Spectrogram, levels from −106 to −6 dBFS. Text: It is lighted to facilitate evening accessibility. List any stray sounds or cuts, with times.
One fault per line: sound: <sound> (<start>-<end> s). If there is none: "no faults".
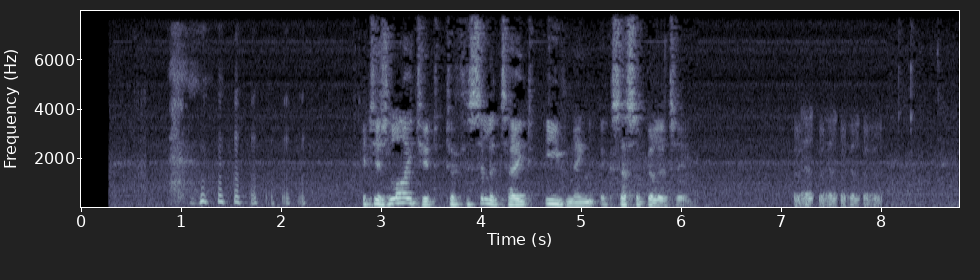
sound: laugh (0.8-2.4 s)
sound: laugh (7.1-8.0 s)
